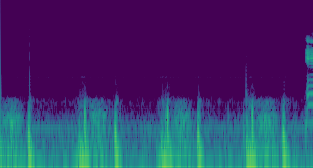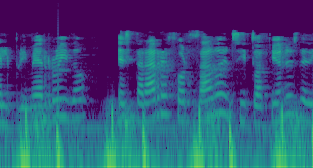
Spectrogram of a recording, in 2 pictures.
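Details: Ejection click.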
